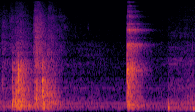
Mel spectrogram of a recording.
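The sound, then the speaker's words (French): Metallic clatter of a frying pan set onto the right stovetop burner during a daily-living skills lesson for a visually impaired person: a few knocks and scrapes, one sharp clank, then a faint tap. “Tu peux déjà positionner la poêle sur la bonne plaque.”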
